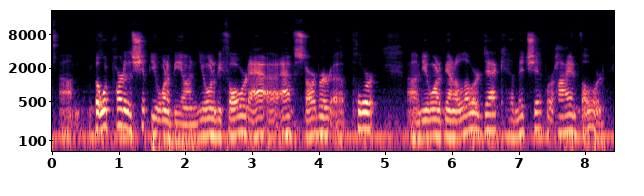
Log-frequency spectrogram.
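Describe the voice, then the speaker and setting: Talking very fast with an American accent, a man is heard over noticeable background noise and audible room echo. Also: medium pitch for a man, ordinary pitch variation. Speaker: cruise travel vlogger and author. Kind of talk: casual tutorial vlog. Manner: hesitant, many fillers.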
